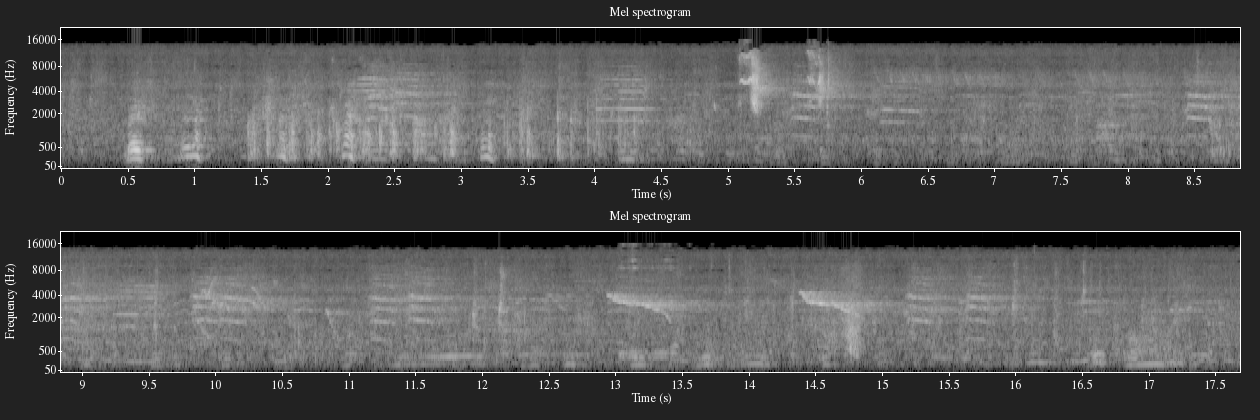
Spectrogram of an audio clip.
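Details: Baby monkey Leo, very hungry for milk, with Rainbow nearby: a few high, piercing cries that sweep sharply downward, spaced several seconds apart, amid scattered clicks, rustling and other faint background calls.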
